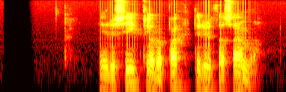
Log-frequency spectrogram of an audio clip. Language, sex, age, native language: Icelandic, male, 60-69, Icelandic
